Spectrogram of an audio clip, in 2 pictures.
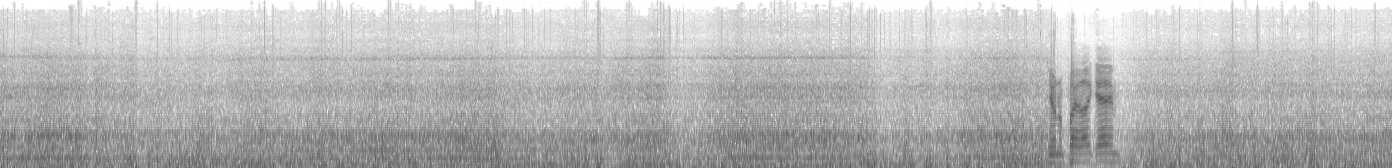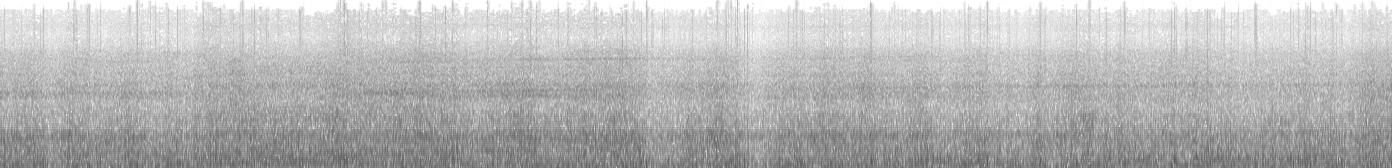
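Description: Wind rushes loudly past the rider.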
